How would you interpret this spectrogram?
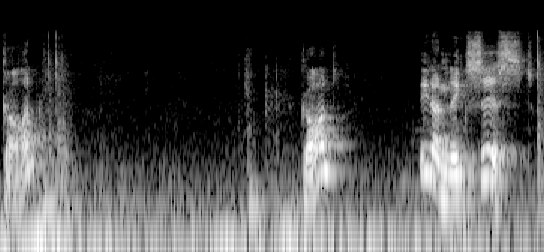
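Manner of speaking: scoffing disbelief, pitch leaping on the second God; a lightly voiced scoffer; mocking world. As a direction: play the world sneering at God. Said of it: "And the world says".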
